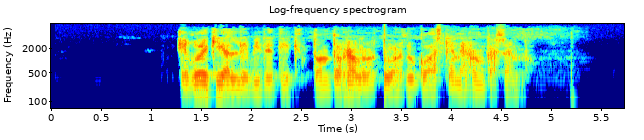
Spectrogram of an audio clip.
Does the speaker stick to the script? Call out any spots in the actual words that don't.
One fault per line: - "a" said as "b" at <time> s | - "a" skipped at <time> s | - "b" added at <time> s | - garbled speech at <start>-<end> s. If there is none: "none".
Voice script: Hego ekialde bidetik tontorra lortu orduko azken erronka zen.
none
